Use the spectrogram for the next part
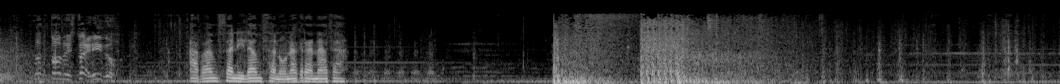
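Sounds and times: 
speech: 0.4s - 3.6s
gunfire: 5.5s - 7.9s.

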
